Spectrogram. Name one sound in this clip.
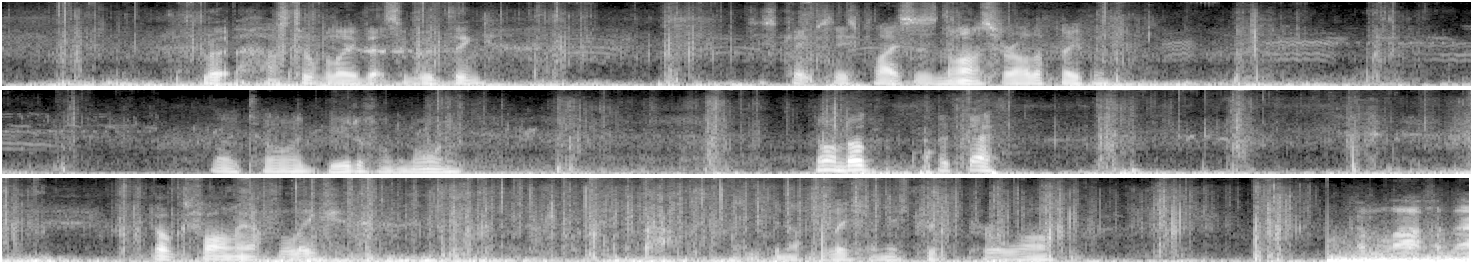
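A middle-aged man talks calmly and close up.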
